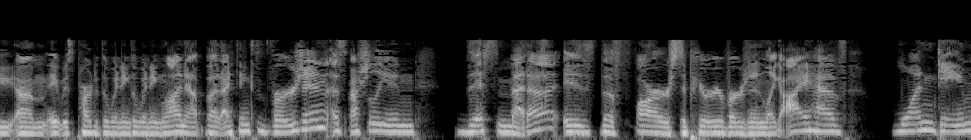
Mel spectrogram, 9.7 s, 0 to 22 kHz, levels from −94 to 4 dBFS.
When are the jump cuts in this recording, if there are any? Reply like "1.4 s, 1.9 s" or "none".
1.3 s, 2.6 s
